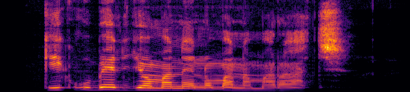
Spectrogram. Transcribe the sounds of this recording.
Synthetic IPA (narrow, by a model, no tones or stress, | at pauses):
kɪkubedd͡ʒɔmanɛnɔmanamaɾat͡ʃ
